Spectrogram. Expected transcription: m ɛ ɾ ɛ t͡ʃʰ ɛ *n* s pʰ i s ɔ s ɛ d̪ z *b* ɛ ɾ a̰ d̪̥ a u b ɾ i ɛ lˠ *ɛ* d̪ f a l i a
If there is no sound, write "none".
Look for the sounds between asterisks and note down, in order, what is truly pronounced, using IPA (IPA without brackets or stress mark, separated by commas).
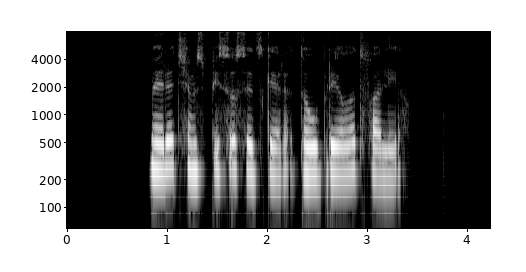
m, ɡ, a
